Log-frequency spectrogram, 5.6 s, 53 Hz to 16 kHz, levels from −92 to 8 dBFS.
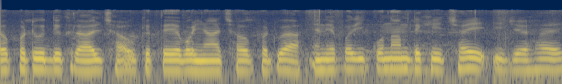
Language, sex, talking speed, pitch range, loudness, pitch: Bhojpuri, male, 205 wpm, 135-150 Hz, -14 LUFS, 140 Hz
